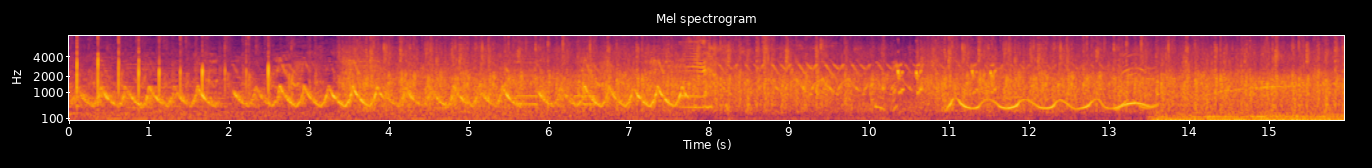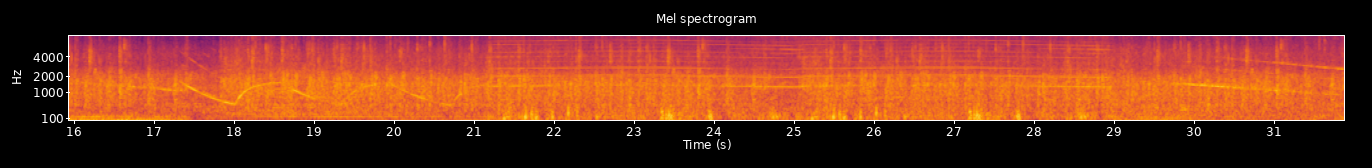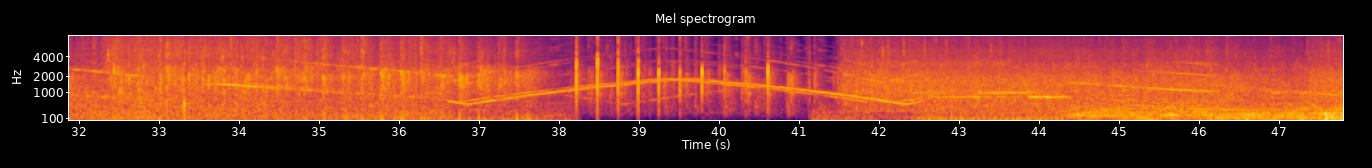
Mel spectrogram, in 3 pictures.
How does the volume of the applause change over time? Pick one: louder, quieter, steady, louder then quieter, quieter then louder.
steady.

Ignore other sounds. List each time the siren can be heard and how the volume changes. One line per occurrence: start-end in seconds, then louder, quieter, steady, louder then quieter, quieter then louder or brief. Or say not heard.
0.0-47.7 steady.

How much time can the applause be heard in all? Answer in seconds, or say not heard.
48 s.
